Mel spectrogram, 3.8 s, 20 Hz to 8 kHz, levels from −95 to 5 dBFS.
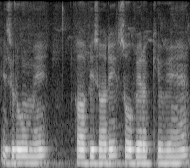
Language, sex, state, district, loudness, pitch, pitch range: Hindi, male, Uttar Pradesh, Shamli, -15 LUFS, 115 Hz, 115-120 Hz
